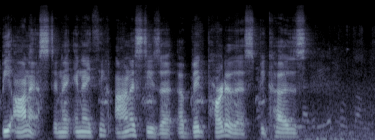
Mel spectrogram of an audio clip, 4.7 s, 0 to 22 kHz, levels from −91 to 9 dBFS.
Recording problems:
animal sounds; noticeable; throughout; 20 dB below the speech

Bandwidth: 18.5 kHz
